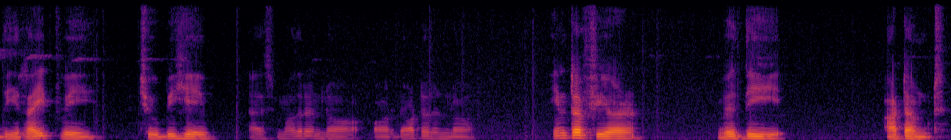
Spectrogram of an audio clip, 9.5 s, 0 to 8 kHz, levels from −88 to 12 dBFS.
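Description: From 2.76 s to 4.83 s there is automatic gain rising. Around 2 s the talker moves back from the microphone and the input falls by about 15 dB. The gain control judges it too quiet and raises its gain by about 5 dB over roughly two seconds, so the voice and the room noise swell together. On a waveform the envelope ramps up smoothly across that span. On a spectrogram the whole band brightens evenly, including the noise floor between syllables.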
